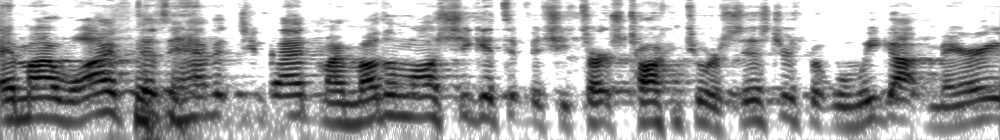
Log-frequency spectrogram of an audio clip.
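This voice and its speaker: With an American accent, a man with a high pitch uses a raised, projected voice at a very fast pace, with hardly any pauses, ordinary pitch variation and big swings in loudness. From Texas. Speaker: podcast co-host and Twitch streamer. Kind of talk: casual chat. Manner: animated, filler-heavy.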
